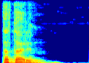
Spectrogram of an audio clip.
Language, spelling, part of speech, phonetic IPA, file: Russian, татарин, noun, [tɐˈtarʲɪn], Ru-татарин.ogg
- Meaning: Tatar person (male)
